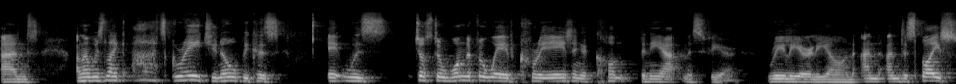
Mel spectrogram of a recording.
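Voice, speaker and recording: A man with an Irish accent, fairly high pitch and lively intonation. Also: moderate pace. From Ireland, Waterford. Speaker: actor and interviewer. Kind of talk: casual chat. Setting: video call.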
